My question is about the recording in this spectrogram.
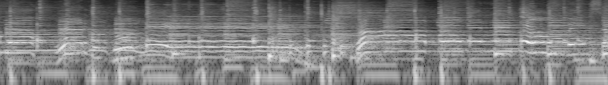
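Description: Live Christian cumbia band music: steady percussion under a melodic lead line that glides up and down in pitch.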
